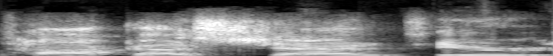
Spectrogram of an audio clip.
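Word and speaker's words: Tacca chantrieri: It's called a Taka Shantiri, like a Chantery.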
